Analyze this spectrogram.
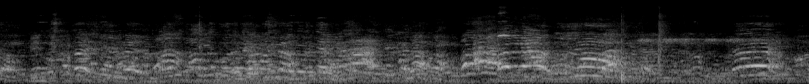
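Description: A crowd of young men shouts and cheers outdoors.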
